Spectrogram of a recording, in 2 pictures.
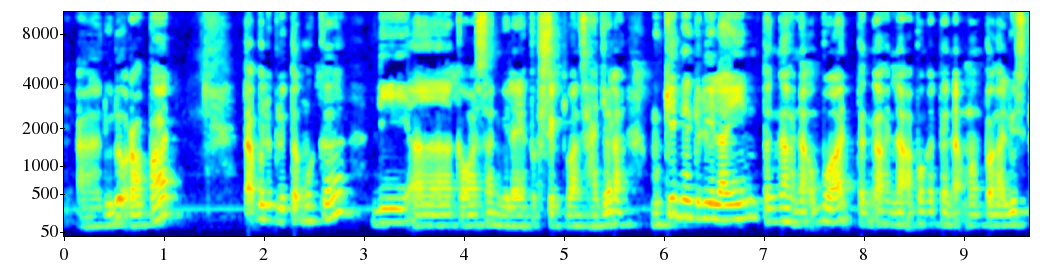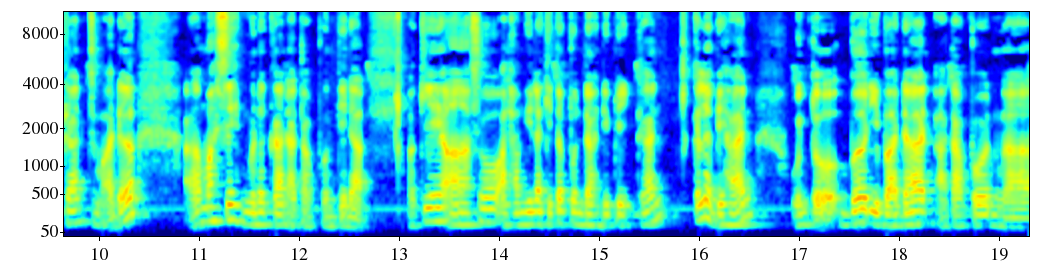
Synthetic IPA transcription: ʔədudʊʔrʔapat̪̚ː | aʔpərluhpələt̪ʊʔ̚mukədiəkawasanwilajahpəksəkit̪uansəɦad͡ʒalahmũŋkɪnːəɡəɾilaɪnt̪əŋahna̰ʔbuat̪ːəŋʔa̰hna̰ʔapʊnkat̪ana̰ʔmə̃mpəɦaluskansəma̰ʔa̰da | ʔə̰mãsɪhmə̃ŋɡunãkanʔa̰t̪awpʊnt̪ida̰ʔ | okeəsoa̰lɦamdulilahkit̪apʊndahdibəɾikankələbiɦan | ʔṵnt̪ʊ̰ʔbəɾibadat̪̚a̰t̪awpʊnə

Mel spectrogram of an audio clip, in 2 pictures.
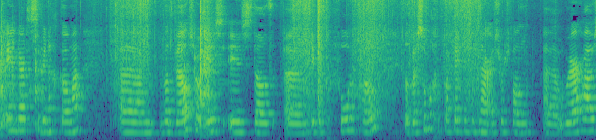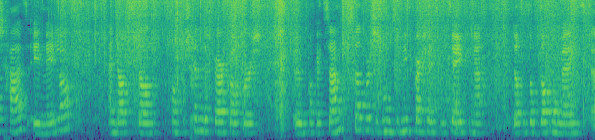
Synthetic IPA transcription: ejnəndɛɹtə̥χstəbɪnəχəkowmə | ʔəmʋɑtʋɛlˠzowʔɪsɪsdɑtəɪk̚dɑtχə̥v̥ulˠɦɛpɦowfd̥ɑd̚bɛjsɔməχəpakɛtəsətnaːɹʔə̰nsʊːɹtfɑn | ʔəwɛɹɦawsχaːtɪnːejdəlɑntʔɛndɑtdɑn | fɑnvəɹsχɪləndəvɛɹkowpəɹs | ʔənpakɛtsaːmənχə̥stɛlˠtʋɔtdəsəutənit̚pɛɹsejtəbətejkənə | d̥ɑtɦətɔb̚dɑtmomɛnt

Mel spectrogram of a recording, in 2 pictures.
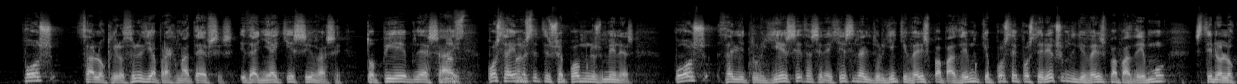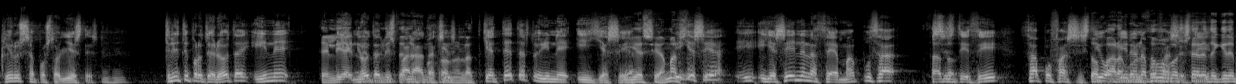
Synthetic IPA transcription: po̞s | θɐo̞lo̞kliɾo̞θuniðjɐpɾɐɣmɐt̪e̞fsisiðɐɲiɐcisiɱvɐ̰sḭt̪o̞pienesɐḭpo̞sθɐimɐst̪eu̥se̞po̞me̞nuzmine̞̰s | po̞sθɐʎit̪uɾʝisiθɐsine̞çisinɐʎit̪uɾʝicive̞ɾnisi̥pɐpɐðimuce̞po̞sθɐipo̞st̪iɾiksumet̪iɟiveɾnisipɐpɐðimust̪ino̞lokliɾosit̪isɐpo̞st̪o̞ʎist̪ḭs | t̪ɾit̪ipɾo̞t̪e̞ɾeo̞t̪it̪ɐʔine̞ | elienot̪it̪ɐisɐɾɐt̪ɐkssce̞t̪e̞t̪ɐɾt̪o̞ine̞iːʝe̞sḭɐ̰esiɐiʝesiɐiːʝe̞siɐineenɐθe̞mɐpuθɐ | sizzit̪iθi | θɐːpo̞fɐsist̪iotiinenɐofɐsisseɾet̪ei

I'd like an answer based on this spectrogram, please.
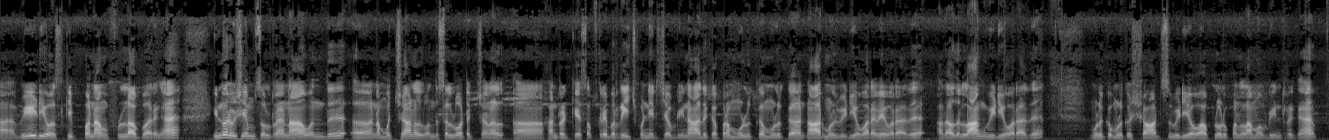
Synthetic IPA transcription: ʋiːɽɪjoːskɪpːɐnaːmɐfʊɭːaːpaːɾɯŋɡɐ | ɪnːɔɾɯʋɪʂɐjɐmsɔlɾẽːnãːʋɐnd̪ɯnɐmːɐt͡ʃaːnɐlʋɐnd̪ɯsɛlʋaːʈɐk̚t͡ʃaːnɐlhɐɳɖɾɛʈ̚keːsɐbskɾɐɪbɐɾiːt͡ʃpɐɳːɪɾt͡ʃːɯɐpːɐɽɪnːaːɐðɯkːɐpːɾɐ̃mːʊɻɯkːɐmʊɻɯkːɐnaːɾmɐlʋiːɽɪjoːʋɐɾɐʋeːʋɐɾaːðɯʔɐðaːʋɐðɯlaːŋɡʋiːɽɪjoːʋɐɾaːðɯ | mʊɻɯkːɐmʊɻɯkːɐʂaːɾʈsʋiːɽɪjoːʋãːɐpɭoːɖpɐɳːɐlaːmɐpːɐɽɪnɪɾɯkːẽː

